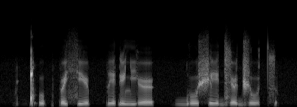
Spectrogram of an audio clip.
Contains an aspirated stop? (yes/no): no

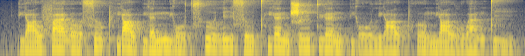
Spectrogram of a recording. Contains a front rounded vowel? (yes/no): no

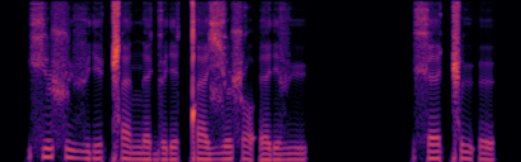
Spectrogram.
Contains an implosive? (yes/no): no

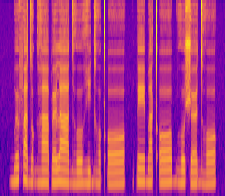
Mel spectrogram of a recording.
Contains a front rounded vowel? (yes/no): yes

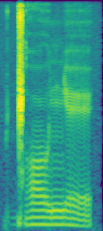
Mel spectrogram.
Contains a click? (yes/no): yes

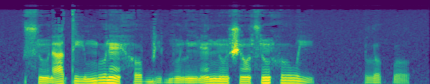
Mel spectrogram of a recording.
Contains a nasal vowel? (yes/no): yes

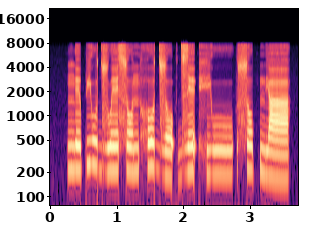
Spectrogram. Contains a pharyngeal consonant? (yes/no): no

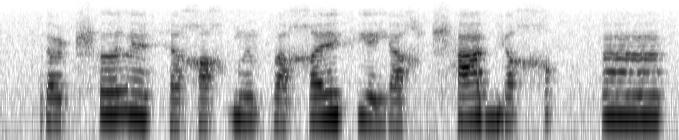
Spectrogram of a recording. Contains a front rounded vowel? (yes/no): yes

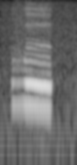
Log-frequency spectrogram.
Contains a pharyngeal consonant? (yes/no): no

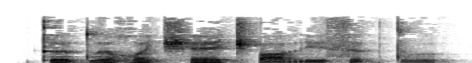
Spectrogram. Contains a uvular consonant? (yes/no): yes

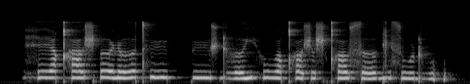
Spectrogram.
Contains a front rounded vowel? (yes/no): yes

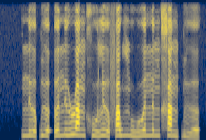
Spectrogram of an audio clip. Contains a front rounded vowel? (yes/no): no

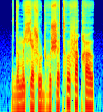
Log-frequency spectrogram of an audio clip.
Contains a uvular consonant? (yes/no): yes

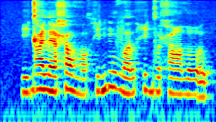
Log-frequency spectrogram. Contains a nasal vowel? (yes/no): no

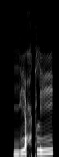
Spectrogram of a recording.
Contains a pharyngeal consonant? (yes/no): yes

